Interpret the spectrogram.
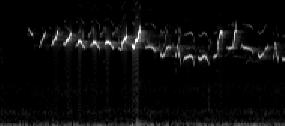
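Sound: willow warbler song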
